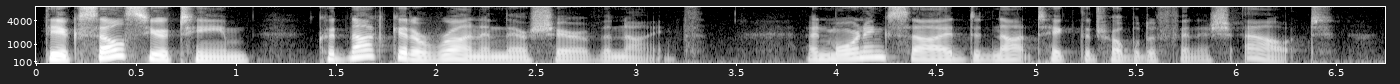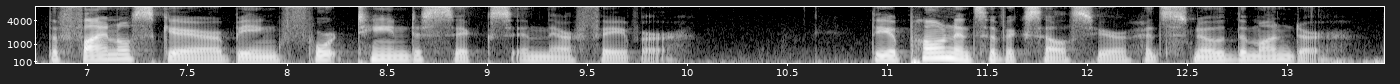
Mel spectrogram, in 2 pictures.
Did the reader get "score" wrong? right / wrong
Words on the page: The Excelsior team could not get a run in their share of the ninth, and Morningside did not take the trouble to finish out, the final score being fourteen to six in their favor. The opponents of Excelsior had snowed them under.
wrong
